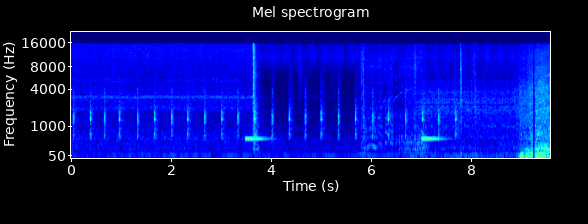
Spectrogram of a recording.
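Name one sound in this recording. A fuel pump ticks steadily.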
